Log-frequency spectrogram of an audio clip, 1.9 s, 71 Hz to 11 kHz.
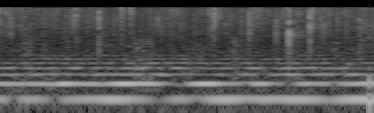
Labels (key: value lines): label: biophony, midshipman
recorder: SoundTrap 500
